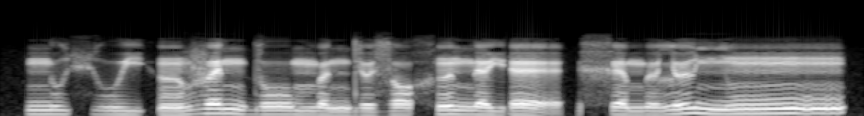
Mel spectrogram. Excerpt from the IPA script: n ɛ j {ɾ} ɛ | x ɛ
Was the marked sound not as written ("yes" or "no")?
no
